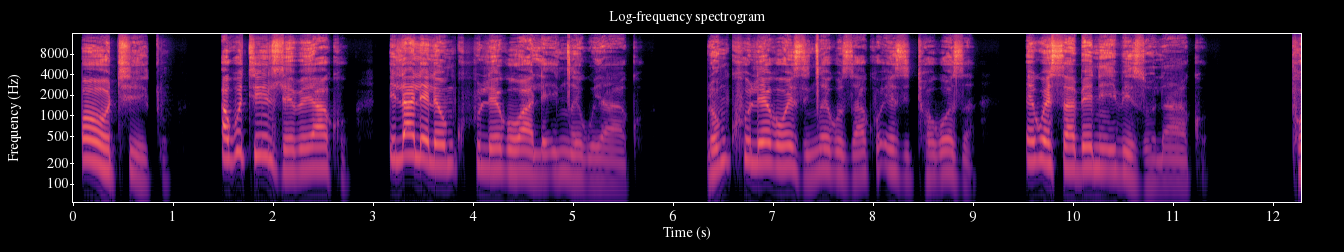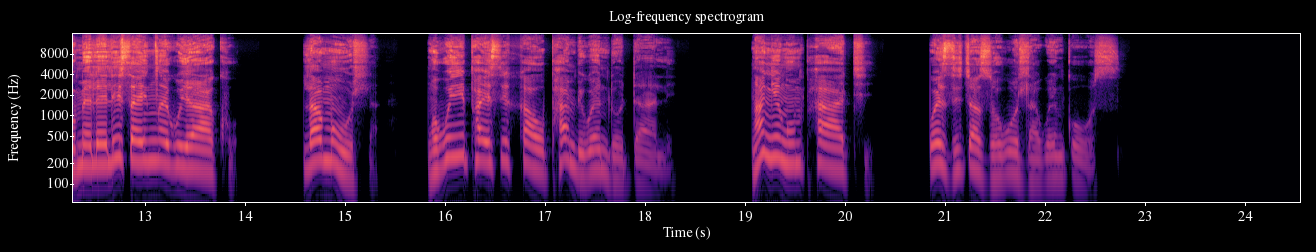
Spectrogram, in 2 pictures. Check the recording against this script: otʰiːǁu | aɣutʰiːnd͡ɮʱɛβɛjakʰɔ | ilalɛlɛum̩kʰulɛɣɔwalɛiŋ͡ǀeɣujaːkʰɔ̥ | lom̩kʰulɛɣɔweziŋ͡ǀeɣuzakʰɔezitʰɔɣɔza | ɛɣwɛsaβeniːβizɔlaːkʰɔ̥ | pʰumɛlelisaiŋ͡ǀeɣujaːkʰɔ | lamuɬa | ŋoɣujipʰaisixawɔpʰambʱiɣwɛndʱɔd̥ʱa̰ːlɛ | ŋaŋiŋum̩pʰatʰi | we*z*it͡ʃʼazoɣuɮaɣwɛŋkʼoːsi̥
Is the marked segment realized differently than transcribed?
no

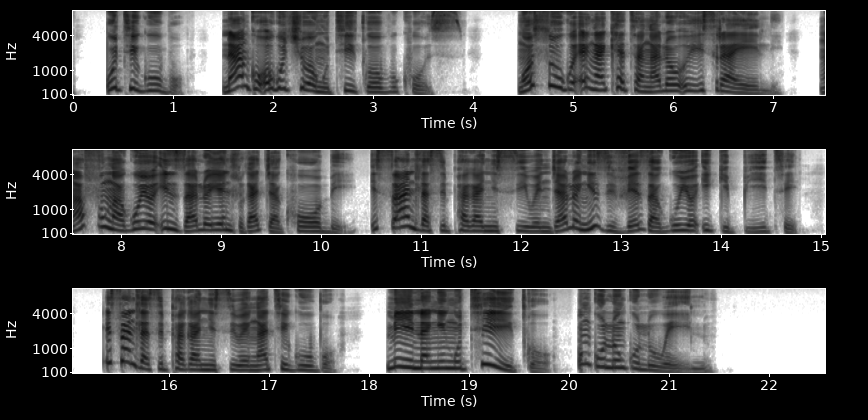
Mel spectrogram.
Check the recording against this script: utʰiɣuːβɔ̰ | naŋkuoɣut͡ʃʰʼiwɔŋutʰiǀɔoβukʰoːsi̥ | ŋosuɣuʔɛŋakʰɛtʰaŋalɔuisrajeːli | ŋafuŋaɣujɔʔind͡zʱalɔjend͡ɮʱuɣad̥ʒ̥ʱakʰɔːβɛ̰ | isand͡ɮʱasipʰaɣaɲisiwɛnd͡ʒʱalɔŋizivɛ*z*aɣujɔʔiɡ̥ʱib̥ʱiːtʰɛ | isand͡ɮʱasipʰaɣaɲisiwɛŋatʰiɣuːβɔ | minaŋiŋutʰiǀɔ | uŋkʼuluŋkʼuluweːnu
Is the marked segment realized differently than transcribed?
no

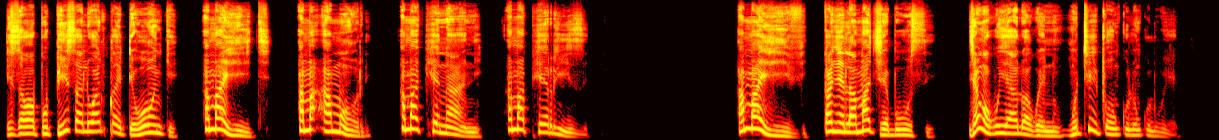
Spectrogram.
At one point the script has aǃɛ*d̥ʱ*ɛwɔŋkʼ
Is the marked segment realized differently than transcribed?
no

